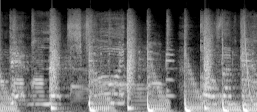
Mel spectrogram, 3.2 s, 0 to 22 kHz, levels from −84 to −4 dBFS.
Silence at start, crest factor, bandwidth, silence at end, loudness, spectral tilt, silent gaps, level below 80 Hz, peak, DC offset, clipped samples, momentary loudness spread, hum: 0 s; 12 dB; 15.5 kHz; 0 s; -14 LUFS; -5 dB/octave; none; -18 dBFS; 0 dBFS; under 0.1%; 0.1%; 6 LU; none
